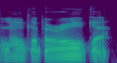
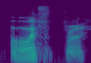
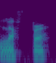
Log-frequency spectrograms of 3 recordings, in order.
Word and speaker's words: Loughborough: Loughborough bro I here it's three syllables but I would probably say two I'd probably say Loughborough Loughborough Loughborough yeah okay yeah I wouldn't know to do like I guess the GH like laugh is a f for the GH but uh yeah I wouldn't instantly think to do a f sound on that love bro okay and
